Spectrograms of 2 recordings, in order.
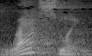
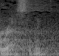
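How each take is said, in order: First: The word is said with an Oklahoma pronunciation. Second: The word is said with a non-Oklahoma pronunciation. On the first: The speaker calls it right. "here's how you say it. It's wrestling" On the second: The speaker calls it wrong. "It's not wrestling"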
